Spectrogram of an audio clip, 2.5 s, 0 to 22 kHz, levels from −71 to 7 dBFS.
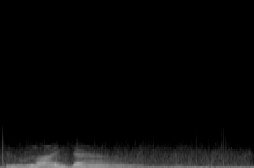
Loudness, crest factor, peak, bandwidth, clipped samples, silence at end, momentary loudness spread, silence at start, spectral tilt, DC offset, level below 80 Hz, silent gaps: -30 LUFS; 16 dB; -12 dBFS; 5.2 kHz; under 0.1%; 0 s; 11 LU; 0 s; -10 dB/octave; under 0.1%; -36 dBFS; none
